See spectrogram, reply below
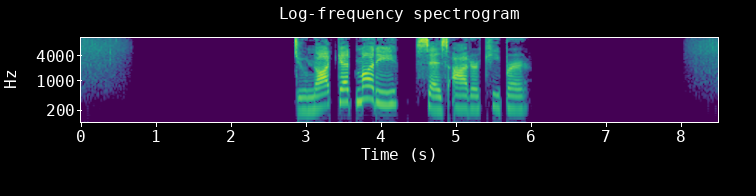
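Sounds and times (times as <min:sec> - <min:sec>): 
steady hissing rainfall: 0:00.0 - 0:00.7, 0:08.0 - 0:08.4
speech: 0:02.9 - 0:06.0.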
